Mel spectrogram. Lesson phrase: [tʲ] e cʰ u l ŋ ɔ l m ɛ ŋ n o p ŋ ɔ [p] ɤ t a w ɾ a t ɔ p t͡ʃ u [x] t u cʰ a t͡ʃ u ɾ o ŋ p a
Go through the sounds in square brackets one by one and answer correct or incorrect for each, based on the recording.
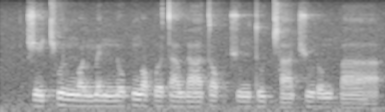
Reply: incorrect: t͡ʃ, correct, incorrect: ŋ

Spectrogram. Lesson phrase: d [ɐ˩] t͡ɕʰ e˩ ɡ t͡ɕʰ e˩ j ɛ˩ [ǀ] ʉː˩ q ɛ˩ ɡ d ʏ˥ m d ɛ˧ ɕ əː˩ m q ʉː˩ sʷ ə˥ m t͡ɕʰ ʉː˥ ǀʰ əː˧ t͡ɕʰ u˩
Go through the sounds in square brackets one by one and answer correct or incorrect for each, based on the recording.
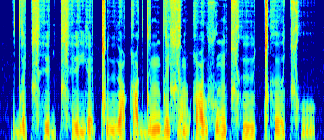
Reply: correct, correct

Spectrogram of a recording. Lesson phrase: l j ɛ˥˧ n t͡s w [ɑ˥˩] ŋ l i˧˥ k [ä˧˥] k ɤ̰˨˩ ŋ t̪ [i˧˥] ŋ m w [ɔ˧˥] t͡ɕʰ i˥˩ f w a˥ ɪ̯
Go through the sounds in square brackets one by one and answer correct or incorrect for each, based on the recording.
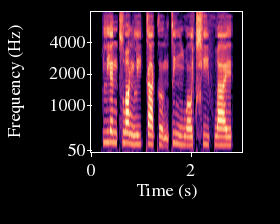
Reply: correct, incorrect: ä˥˩, incorrect: i˥˩, correct

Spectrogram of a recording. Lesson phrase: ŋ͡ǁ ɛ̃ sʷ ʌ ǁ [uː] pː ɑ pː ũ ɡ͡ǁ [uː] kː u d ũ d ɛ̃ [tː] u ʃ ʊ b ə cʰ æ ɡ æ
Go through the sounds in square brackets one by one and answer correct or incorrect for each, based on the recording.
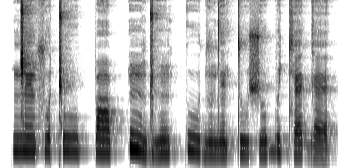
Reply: correct, incorrect: ũː, correct

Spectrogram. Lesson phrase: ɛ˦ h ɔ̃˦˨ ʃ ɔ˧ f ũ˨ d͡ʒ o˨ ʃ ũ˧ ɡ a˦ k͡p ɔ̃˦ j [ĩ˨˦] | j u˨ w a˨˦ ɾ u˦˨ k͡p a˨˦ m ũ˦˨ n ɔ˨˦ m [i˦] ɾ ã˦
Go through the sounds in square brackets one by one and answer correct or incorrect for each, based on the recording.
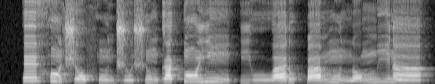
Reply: incorrect: ĩ˦˨, correct

